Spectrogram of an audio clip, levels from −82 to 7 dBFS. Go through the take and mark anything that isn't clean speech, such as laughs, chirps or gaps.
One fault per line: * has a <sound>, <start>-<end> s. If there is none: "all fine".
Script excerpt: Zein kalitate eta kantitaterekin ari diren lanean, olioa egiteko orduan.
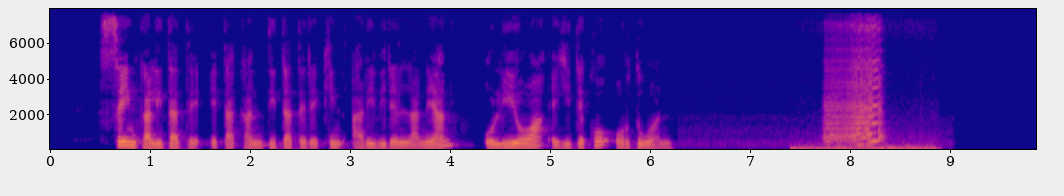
* has a squeak, 7.4-9.0 s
